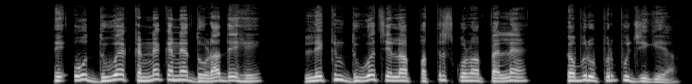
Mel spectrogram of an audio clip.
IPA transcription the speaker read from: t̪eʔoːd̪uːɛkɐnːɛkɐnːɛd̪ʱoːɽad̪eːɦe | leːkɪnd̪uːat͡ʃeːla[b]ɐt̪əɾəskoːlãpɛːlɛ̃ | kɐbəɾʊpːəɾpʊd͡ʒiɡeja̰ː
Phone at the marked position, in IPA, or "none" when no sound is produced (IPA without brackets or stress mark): p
